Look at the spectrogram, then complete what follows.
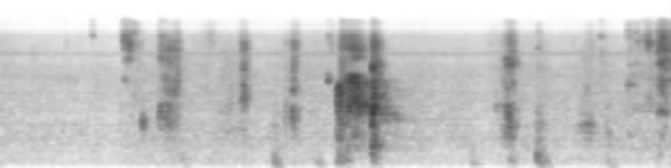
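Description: A person eating macaroni and cheese from a metal bowl with a spoon: scattered small clicks of spoon and mouth, with a short loud breath through the nose about two seconds in.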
